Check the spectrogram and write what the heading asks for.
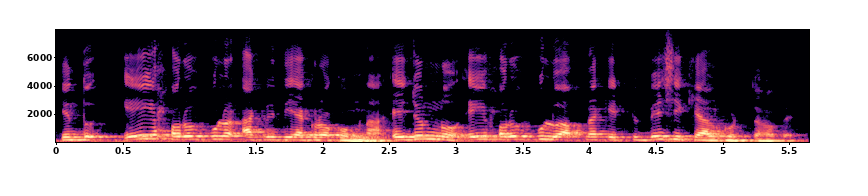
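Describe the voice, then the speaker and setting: A man teaching Quran letters in a slow recitation lesson, with a Bangladeshi Bengali accent, repeating each letter sound many times. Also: high voice, animated, mellow, a little hiss or hum. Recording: roomy, dull lo-fi sound.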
